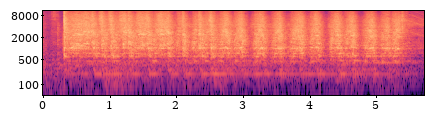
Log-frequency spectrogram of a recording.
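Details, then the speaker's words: Ford 302 V8 with a new cam, freshly installed, after the battery charger was unplugged: the starter churns in uneven pulses about four a second and never catches, hard cranking. "Yeah, but the battery apparently you have smoke over it. Yeah, that's. That battery must be junk."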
